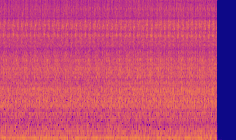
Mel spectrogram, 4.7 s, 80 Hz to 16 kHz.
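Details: Bentley with the Audi 4.0 litre twin-turbo V8 idling steadily with an even low beat and no stumbles or skips. This follows a direct-injection carbon-cleaning treatment for a carbon-related misfire. Smooth, healthy idle.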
